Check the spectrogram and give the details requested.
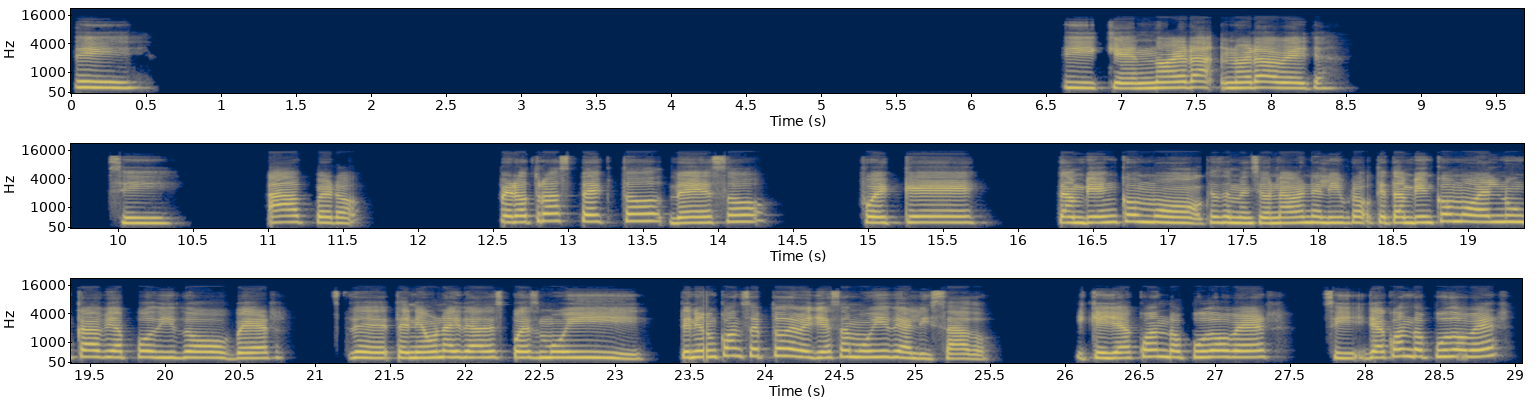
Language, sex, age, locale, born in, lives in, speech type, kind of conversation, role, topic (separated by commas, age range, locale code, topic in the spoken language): Spanish, female, 25-29, es-MX, Mexico, Mexico, conversation, unstructured, none, ¿Has sentido que una película te hizo ver la vida de otra manera?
